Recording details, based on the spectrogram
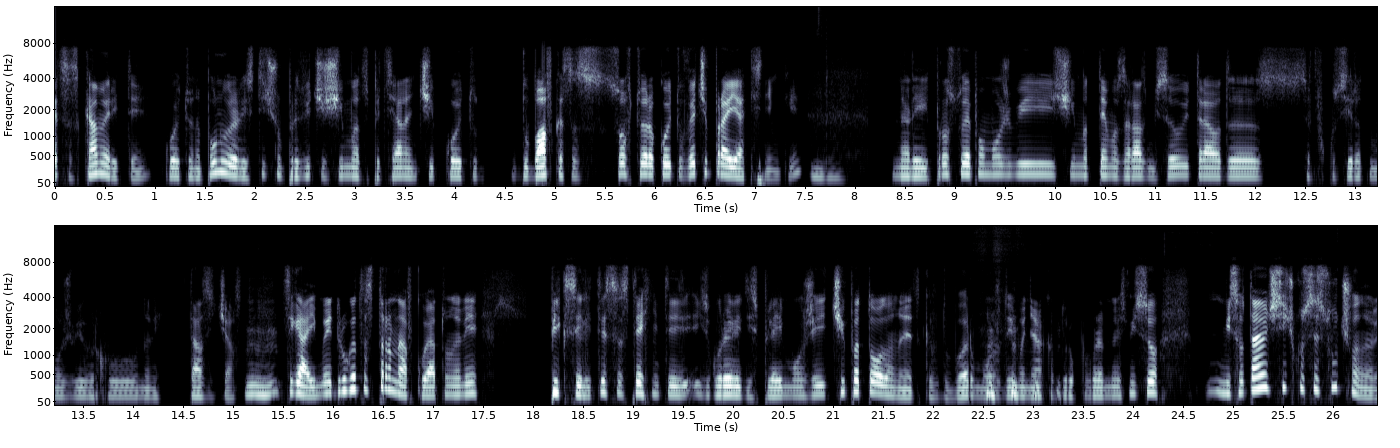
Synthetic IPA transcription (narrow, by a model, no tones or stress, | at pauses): t̪sɐskamɛɾit̪ɛkoɛt̪oɛnɐpɤlˠnʊɾɛɐlist̪it͡ʃnopɾɛd̪vit̪t͡ʃɛʃimət̪spɛt̪sialɛnt͡ʃip̚kɔjt̪o | vd̪obafkəsɐsːɔft̪wɛɾəkɔjt̪ʊvɛt͡ʃɛpɾaijaki̥snimki | nɐliːpɾɔst̪oɛplˠmɔʒɛbiʃɛimət̪ːɛməzɐɾazmisəlˠit̪ɾʲabvəd̪ɐsɛfo̥kusiɾət̪mɔʒɛbivəɾxʊnɐli | t̪azit͡ʃast̪sɛɡaiməid̪ɾuɡət̪əst̪ɾɐnafkojat̪onɐli | piksɛlit̪ɛsɐst̪ɛxnit̪ɛizɡʊɾɛlid̪isplɛimɔʒɛit͡ʃipət̪ɔd̪ɐnɛɛt̪ɐ̥kɤfd̪obɤɾmɔʒɛd̪ɐiimɐnʲakkəvd̪ɾuk̚poblɛmnɐlismisəlˠmisəlˠt̪amimɛt͡ʃɛ̥sit͡ʃkosɛslˠut͡ʃvənɐli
